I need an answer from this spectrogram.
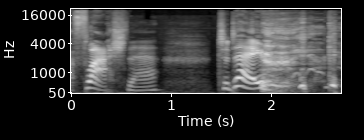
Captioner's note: laughs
